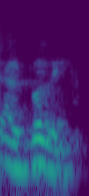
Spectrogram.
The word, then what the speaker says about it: El Bulli: But from cooking, El Bulli from Spain, pronounced in English El Bulli.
